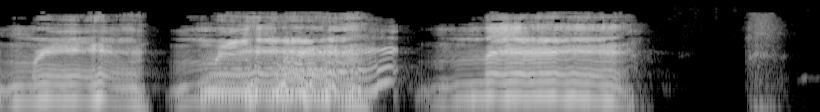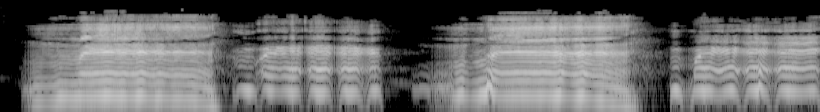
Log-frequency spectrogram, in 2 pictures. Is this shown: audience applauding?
no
